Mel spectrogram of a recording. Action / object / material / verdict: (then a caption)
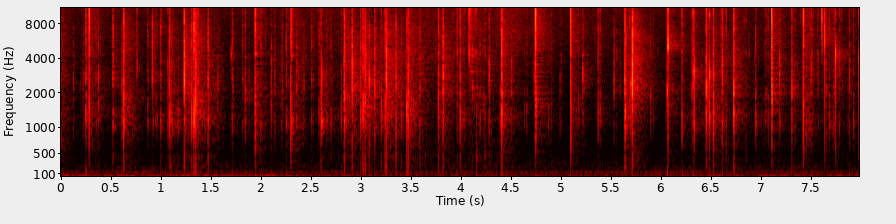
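scrape / long narrow cardboard box / cardboard / none. A long, narrow, hollow white cardboard box with small print is held upright and scratched and tapped with long nails. Dense, quick clicks and crinkly scratches land over a steady low hum. The taps are short and dry with almost no ring.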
